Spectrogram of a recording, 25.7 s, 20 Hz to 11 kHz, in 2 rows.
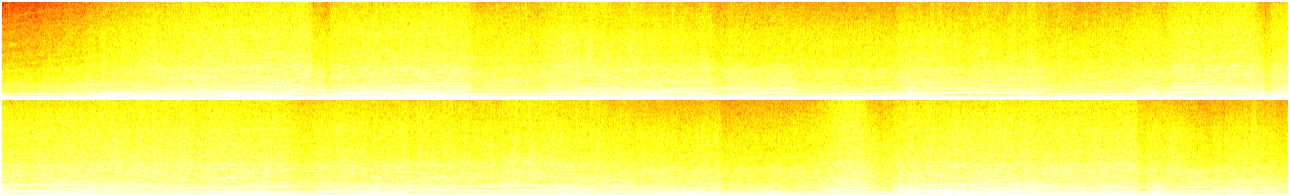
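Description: Onboard race car engine at the Wine Country 90 in the Integrity OCTANE Series, loud and continuous, with harmonic pitch rising and falling through repeated upshifts, downshifts and throttle lifts across the whole stretch.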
